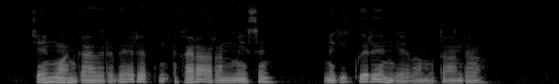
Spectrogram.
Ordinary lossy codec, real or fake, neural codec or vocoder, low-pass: none; fake; vocoder, 44.1 kHz, 128 mel bands every 256 samples, BigVGAN v2; none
